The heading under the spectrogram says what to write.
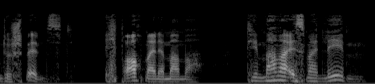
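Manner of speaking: put-on hushed child's reply. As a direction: say it small and quiet, like a little boy. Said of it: "dann wird er dir sagen".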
